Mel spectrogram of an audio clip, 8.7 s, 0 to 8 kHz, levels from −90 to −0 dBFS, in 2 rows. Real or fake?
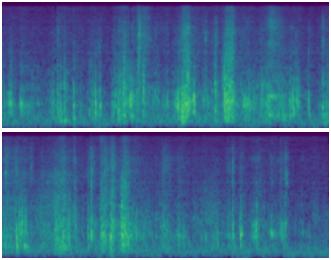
fake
